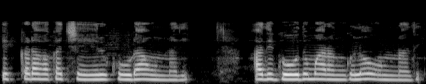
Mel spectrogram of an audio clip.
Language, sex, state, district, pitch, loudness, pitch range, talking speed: Telugu, female, Telangana, Hyderabad, 230 Hz, -16 LUFS, 225-245 Hz, 125 wpm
